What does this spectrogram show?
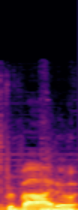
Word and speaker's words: bravado: decided not to take take me up and pronouncing the V bra it's bravado anyway Rado type it in chat so you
